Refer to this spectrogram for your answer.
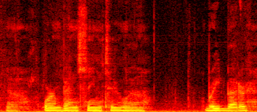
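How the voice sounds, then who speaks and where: A man with a medium pitch speaks at a fairly slow pace in a relaxed tone. His voice is dark and mellow, somewhat breathy. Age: 80s+. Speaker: worm farmer and YouTuber. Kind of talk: casual tutorial. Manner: relaxed, conversational with fillers.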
